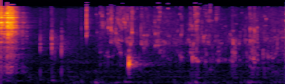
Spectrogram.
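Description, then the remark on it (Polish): Still (non-carbonated) water is poured into a glass, with light splashing and small drips and a brief ringing clink partway through. The sound is quiet, and no one speaks. “Nalejemy troszeczkę, bo pan...”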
